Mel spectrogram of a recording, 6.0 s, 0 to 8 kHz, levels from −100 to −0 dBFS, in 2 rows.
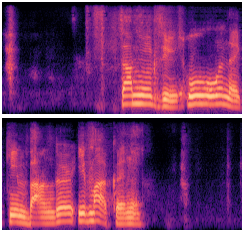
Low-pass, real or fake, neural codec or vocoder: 7.2 kHz; fake; codec, 16 kHz, 1.1 kbps, Voila-Tokenizer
